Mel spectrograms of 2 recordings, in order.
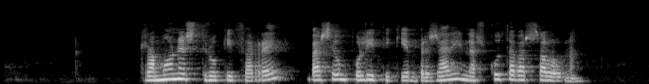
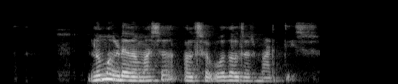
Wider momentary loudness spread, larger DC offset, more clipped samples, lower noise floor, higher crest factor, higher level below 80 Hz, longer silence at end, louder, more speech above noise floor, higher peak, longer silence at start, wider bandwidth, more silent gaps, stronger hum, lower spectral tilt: second, 9 LU vs 24 LU; neither; neither; second, -66 dBFS vs under -90 dBFS; about the same, 18 dB vs 18 dB; about the same, -58 dBFS vs -60 dBFS; second, 0.65 s vs 0.9 s; about the same, -18 LUFS vs -17 LUFS; second, 49 dB vs over 73 dB; about the same, -2 dBFS vs -2 dBFS; first, 1.4 s vs 0.9 s; about the same, 7.6 kHz vs 7.6 kHz; neither; neither; about the same, -6.5 dB/octave vs -5.5 dB/octave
